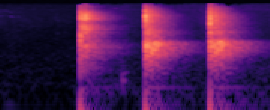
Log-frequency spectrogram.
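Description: Three sharp, loud hand claps in an even rhythm, each with a quick bright snap and a short decaying tail, after a moment of silence. No one speaks.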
